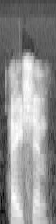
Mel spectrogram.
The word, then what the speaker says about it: Haitian: believe they were Hat or uh am I pronouncing it right? Hatian or Haitian or whatever Haitian.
